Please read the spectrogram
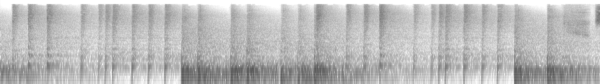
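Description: Sampled acoustic drums from Soundiron's Drums of St. Paul library, recorded in a cathedral and played live from a keyboard. Fast snare rolls and fills run under heavy tom and kick hits, each with a long reverberant tail. Big low hits land about two seconds in and again just after five seconds.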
